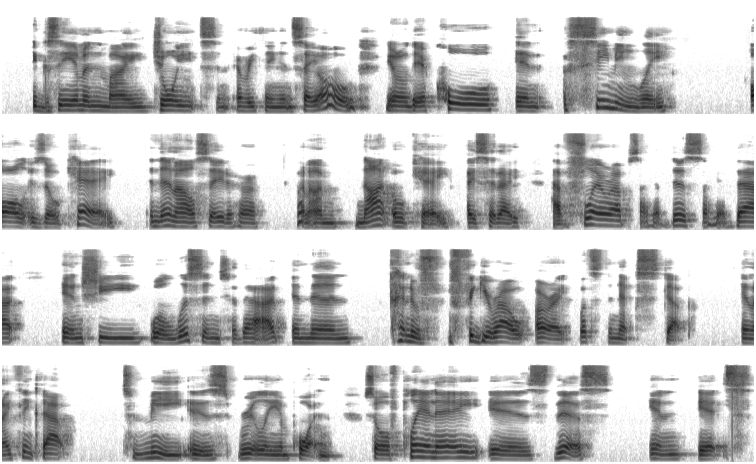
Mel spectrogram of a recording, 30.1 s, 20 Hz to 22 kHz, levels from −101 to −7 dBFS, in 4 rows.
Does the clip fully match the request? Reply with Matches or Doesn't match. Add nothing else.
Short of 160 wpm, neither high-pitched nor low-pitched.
Matches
